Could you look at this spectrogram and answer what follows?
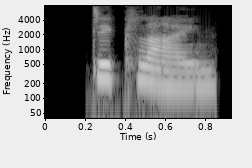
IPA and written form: dɪˈklaɪn (decline)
